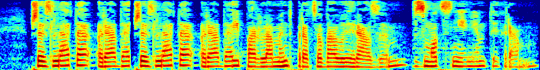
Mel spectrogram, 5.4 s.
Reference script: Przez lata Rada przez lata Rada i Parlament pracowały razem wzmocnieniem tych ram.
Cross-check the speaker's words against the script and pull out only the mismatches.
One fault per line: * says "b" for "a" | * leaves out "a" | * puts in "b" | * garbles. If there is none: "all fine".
all fine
